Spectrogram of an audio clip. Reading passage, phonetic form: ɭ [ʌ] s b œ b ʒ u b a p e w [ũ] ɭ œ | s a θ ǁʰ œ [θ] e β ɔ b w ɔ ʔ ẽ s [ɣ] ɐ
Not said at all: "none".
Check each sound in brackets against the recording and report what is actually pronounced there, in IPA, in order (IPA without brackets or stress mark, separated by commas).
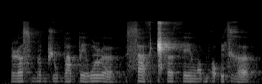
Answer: ʌ, ũ, θ, ɣ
